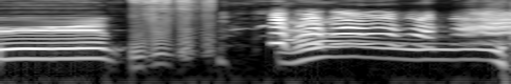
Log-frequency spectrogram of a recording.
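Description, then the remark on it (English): A person vocally imitates a dog's drawn-out howl, then blurts a short, buzzy fart noise, then launches into another long, wavering howl, all loud and close. “find the hound dog farting on TikTok”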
